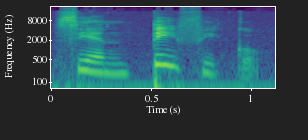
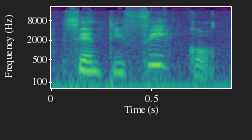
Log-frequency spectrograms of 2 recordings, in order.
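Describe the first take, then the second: First: The stress is on the second syllable. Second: The stress is on the third syllable. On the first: The speaker calls it right. "suena mejor" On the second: The speaker calls it wrong.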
